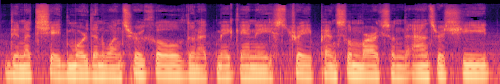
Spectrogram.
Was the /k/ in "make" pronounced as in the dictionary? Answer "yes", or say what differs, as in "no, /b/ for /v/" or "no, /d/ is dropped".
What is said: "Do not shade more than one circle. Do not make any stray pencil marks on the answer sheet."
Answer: yes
